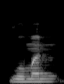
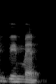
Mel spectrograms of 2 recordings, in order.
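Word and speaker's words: women: लिए आप हमेशा मैन वुमन वमन य यूज करते हैं बहुत लोग इसे इसे वुमेन बोलेंगे पर इसे प्रोनाउंस हम करेंगे मेमन और इसका सिंगुलर फॉर्म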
